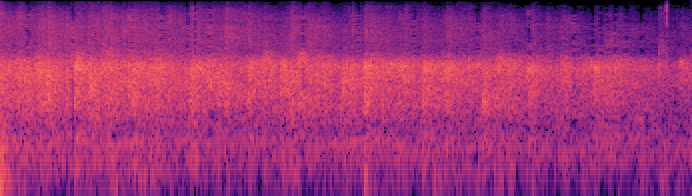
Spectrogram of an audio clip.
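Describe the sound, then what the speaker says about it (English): A church congregation claps for Jesus in a full, continuous round of applause that stays even throughout, with no speech over it. "Let's clap hands for Jesus"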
